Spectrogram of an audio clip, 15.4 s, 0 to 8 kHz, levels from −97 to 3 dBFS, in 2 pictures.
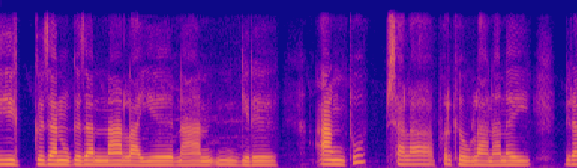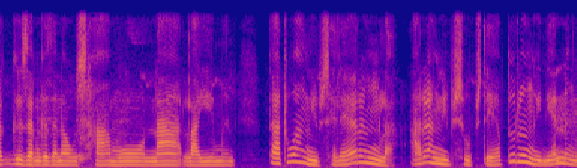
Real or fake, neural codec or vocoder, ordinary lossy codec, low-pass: real; none; none; 7.2 kHz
